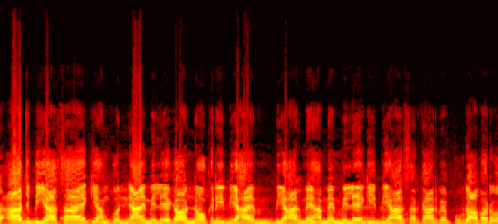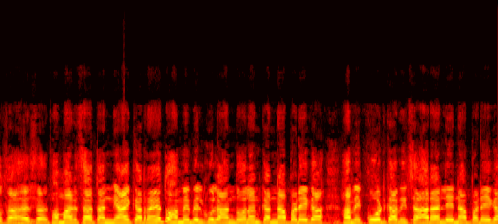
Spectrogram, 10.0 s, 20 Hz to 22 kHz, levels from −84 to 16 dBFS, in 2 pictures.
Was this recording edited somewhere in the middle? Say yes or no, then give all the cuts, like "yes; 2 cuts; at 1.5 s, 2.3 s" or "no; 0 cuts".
yes; 1 cut; at 5.5 s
